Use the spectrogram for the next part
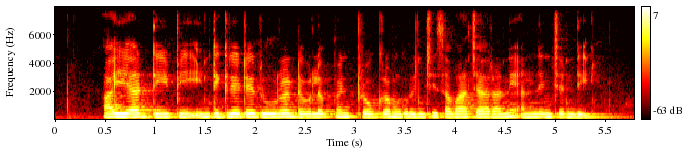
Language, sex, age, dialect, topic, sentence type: Telugu, female, 25-30, Central/Coastal, agriculture, question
